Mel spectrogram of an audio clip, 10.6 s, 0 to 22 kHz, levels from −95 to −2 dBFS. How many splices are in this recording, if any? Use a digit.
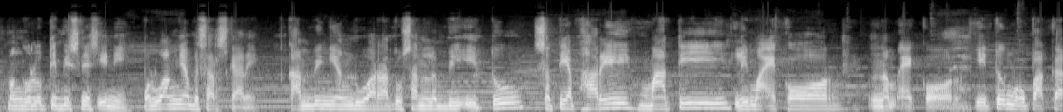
2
